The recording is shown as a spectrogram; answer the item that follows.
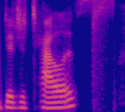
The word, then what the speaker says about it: Digitalis: I said it right that time, Digitalis.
